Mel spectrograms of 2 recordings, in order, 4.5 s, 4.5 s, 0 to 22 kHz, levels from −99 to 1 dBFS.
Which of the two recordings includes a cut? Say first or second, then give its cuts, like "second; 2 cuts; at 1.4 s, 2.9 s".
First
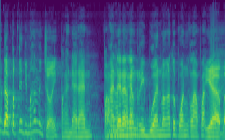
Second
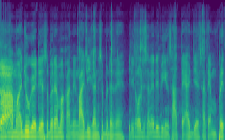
second; 2 cuts; at 1.5 s, 2.5 s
